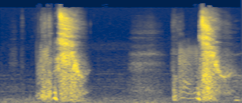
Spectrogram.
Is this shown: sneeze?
yes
